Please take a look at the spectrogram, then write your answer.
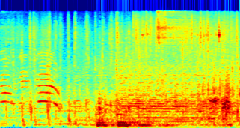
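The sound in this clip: Hoofbeats of horses as riders approach an old man watching machinery at a mine entrance: rhythmic clip-clop that grows louder and denser partway through, with a voice talking over it.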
